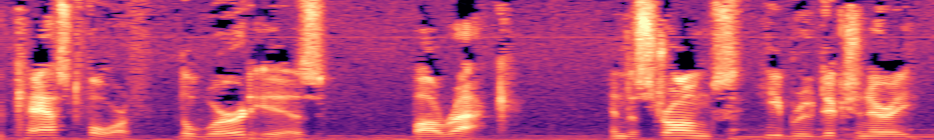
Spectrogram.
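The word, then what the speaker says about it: ברק: a flash of light in Hebrew is pronounced Barak or Barack now consider this amazing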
